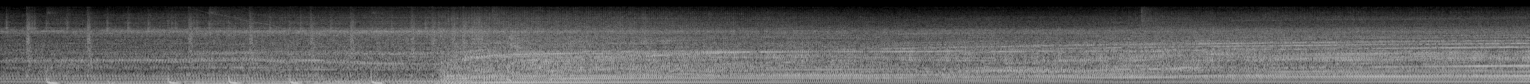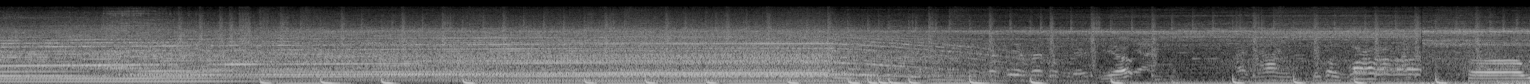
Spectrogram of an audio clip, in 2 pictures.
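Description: Honda Navi's 109 cc single-cylinder four-stroke engine making a full-throttle pull on a roller dynamometer. It rolls at low revs for about four seconds, then opens up, and its pitch climbs slowly and steadily for about twenty seconds. The throttle then closes and the engine winds down.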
